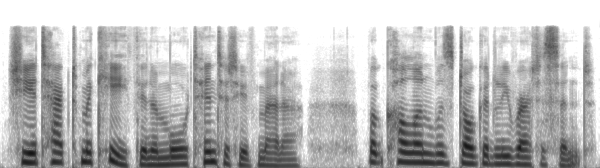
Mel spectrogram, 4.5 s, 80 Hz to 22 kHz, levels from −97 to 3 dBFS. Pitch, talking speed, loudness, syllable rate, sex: 185 Hz, 175 wpm, -17 LUFS, 6.6 syllables/s, female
